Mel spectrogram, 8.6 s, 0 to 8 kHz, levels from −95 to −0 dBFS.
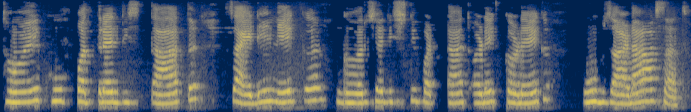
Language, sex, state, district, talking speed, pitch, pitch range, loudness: Konkani, female, Goa, North and South Goa, 95 wpm, 275 Hz, 255-295 Hz, -20 LUFS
